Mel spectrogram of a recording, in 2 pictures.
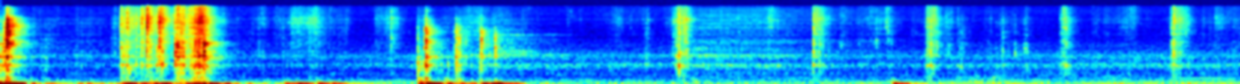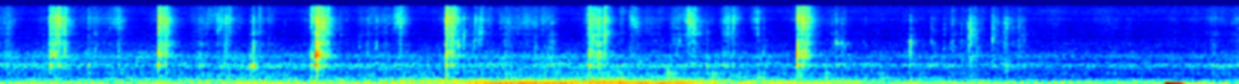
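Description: A deck of tarot cards being shuffled by hand. There is a loud riffle in the first second and a half and another burst near three seconds, then quieter clicks and taps of cards being handled and drawn.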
